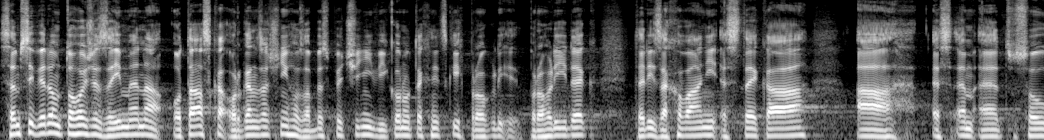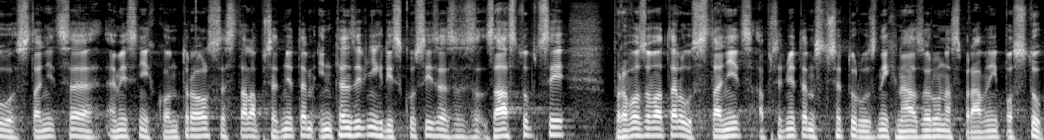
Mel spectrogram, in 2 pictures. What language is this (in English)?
Czech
